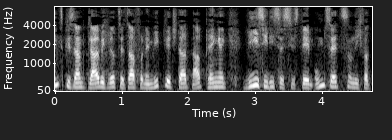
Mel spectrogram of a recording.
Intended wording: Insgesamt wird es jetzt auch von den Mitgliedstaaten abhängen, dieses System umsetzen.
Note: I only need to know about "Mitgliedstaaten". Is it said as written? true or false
true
